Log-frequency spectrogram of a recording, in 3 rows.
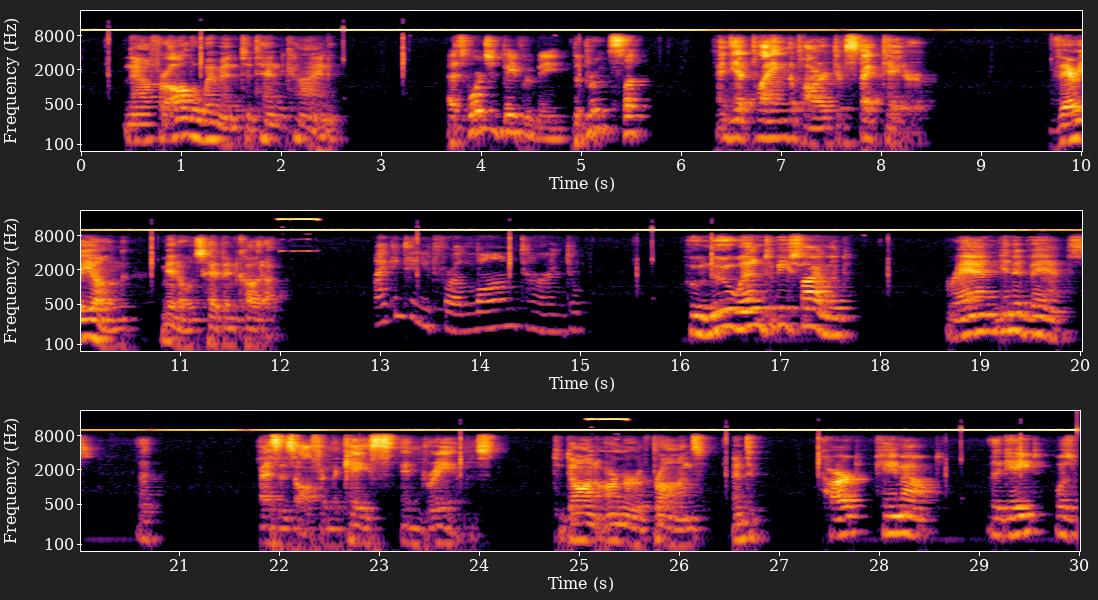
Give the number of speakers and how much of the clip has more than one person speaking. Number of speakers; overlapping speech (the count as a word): six, no overlap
